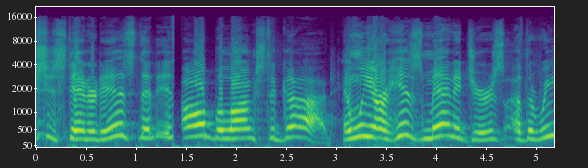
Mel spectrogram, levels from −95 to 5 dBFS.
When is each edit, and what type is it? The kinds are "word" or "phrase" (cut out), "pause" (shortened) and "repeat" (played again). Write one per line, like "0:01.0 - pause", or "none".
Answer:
0:03.0 - pause

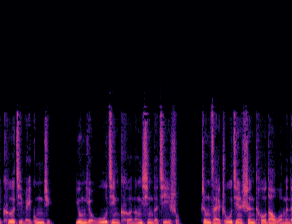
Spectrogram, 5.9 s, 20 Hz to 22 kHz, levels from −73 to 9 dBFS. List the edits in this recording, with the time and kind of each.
none

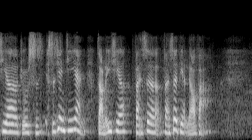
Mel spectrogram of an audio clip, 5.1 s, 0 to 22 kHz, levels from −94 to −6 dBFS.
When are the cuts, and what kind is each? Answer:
none

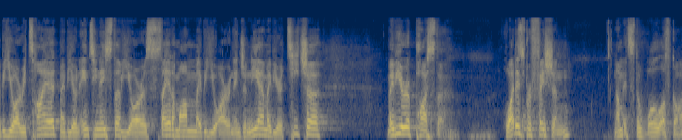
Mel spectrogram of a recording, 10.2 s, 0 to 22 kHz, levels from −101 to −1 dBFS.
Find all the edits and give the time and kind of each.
0:01.8 - word
0:02.6 - word
0:07.9 - word
0:09.3 - word

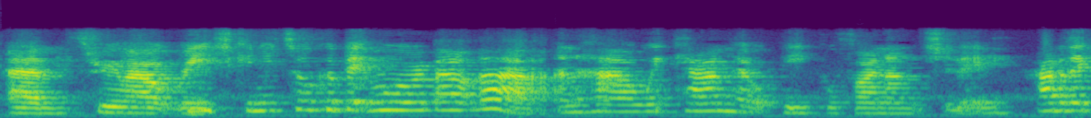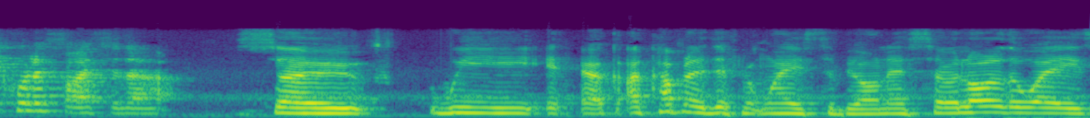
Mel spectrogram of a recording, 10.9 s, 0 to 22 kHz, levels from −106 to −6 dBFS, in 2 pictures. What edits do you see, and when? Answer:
0:07.5 - pause

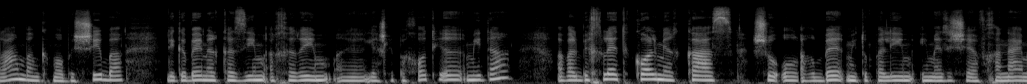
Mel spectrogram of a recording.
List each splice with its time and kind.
0:08.0 - word

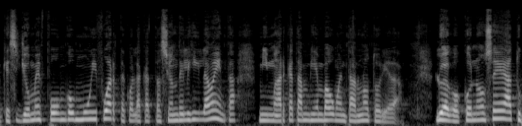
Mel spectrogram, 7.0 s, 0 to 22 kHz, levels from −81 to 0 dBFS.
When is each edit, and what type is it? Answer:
0:01.3 - word

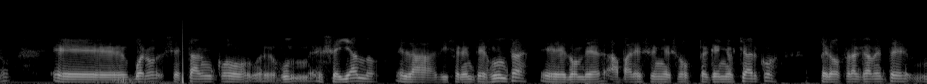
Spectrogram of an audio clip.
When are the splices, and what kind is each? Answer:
0:03.9 - pause
0:05.3 - pause

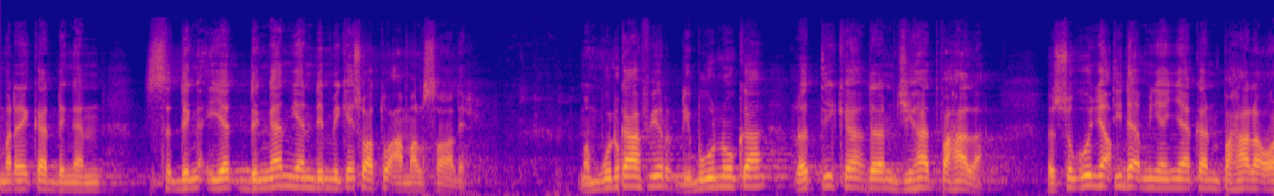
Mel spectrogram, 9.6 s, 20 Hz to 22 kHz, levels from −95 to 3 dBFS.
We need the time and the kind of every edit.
0:02.7 - word
0:04.6 - word
0:05.9 - word
0:06.5 - word
0:08.3 - word

